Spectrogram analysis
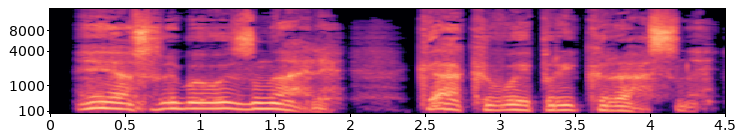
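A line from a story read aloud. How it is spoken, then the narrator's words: Hoarse. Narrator (Russian): хрипло проговорил он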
